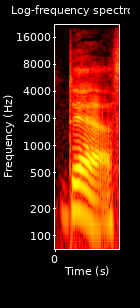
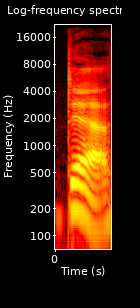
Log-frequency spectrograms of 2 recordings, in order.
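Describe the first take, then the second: The two takes are said the same way.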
